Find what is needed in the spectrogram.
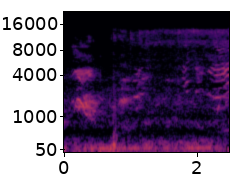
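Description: A single faint bird call, about half a second long and falling in pitch, heard shortly after the start.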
